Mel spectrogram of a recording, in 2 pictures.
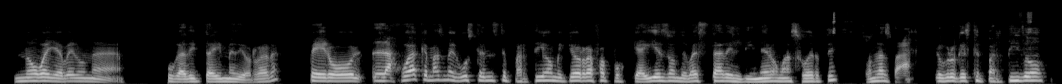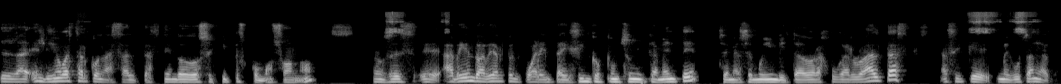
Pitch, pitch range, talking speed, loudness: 140 Hz, 120-160 Hz, 225 wpm, -22 LUFS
